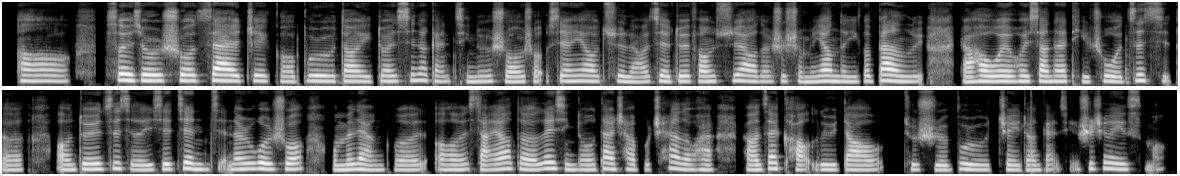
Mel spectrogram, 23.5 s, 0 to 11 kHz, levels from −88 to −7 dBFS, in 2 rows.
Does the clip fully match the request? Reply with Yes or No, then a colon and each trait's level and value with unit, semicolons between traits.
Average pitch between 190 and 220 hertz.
Yes: high, 205 Hz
